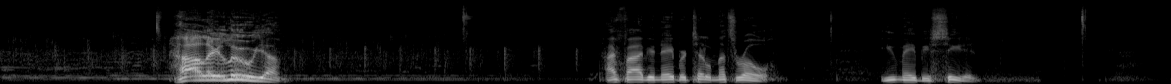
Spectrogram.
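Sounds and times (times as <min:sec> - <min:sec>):
church audience clapping: 0:00.0 - 0:06.4
speech: 0:01.7 - 0:02.9, 0:06.1 - 0:07.8, 0:08.8 - 0:09.9.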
